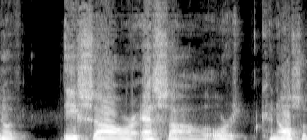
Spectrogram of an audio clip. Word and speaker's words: Esau: So you have Esau, and then because it doesn't have another dot here for the U, some people pronounce this Esav. But you could also easily pronounce this Yesu, Yesu, just like Jesus, because Jesus means Esau.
